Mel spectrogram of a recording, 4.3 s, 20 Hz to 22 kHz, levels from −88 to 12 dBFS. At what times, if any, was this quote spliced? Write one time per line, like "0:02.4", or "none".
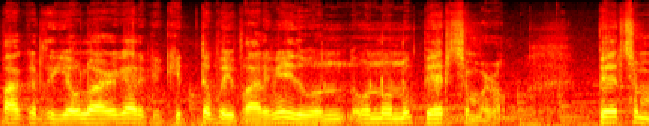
none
